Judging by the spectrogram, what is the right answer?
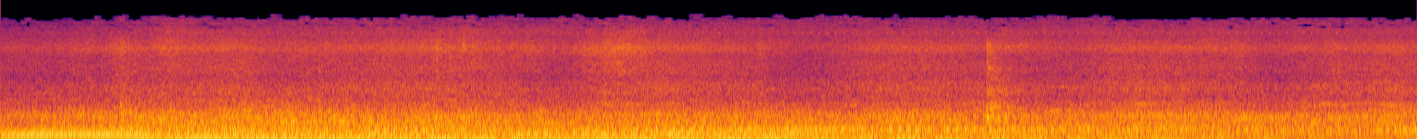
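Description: A steady, loud low mechanical rumble with a hum, easing off slightly toward the end, with a few faint light clicks over it.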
